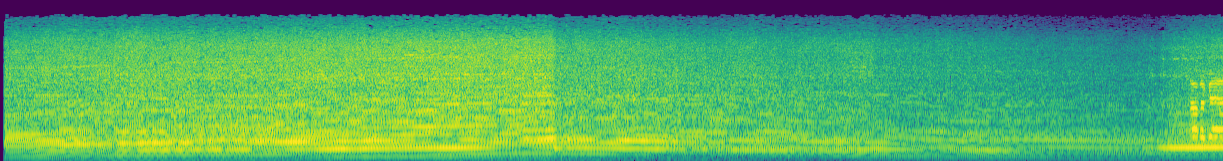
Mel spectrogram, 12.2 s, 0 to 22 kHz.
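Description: Chevrolet NASCAR Cup car's pushrod V8 at racing pace, heard from inside the cockpit. Its pitch falls and rises as it goes through the corners, with a sudden change about halfway. It drops to a quieter, lower note for a few seconds near the end, then picks up again.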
